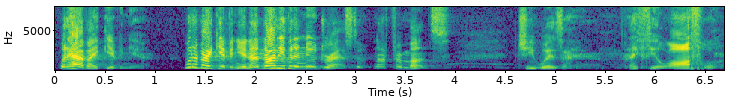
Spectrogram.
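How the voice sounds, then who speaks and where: Guy doing an earnest flustered small town young man, stuttery, bright lively voice, 1940s radio play. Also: sits high, moderate pace, full character voice. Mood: despondent. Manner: stammering, folksy. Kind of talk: 1940s radio drama acting. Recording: live church hall, long reverb.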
